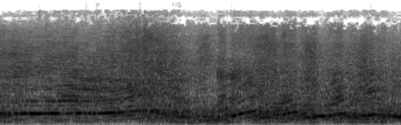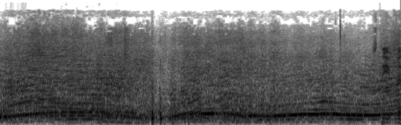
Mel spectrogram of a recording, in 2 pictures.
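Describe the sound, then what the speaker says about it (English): Formula Drift Pro Spec car revving at the start line while warming its tires in knockout qualifying, engine pitch swinging up and down in repeated waves, loud and continuous with tire noise underneath. "Steve Misko warming up his tires"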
